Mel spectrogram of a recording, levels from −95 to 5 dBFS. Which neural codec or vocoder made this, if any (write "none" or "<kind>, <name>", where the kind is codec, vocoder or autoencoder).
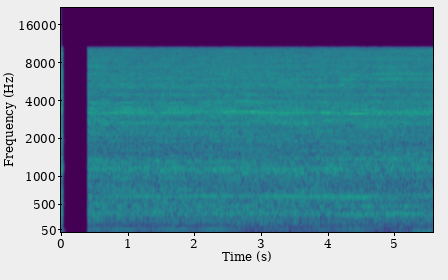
none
